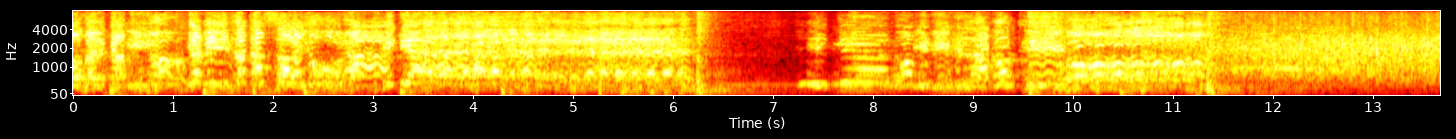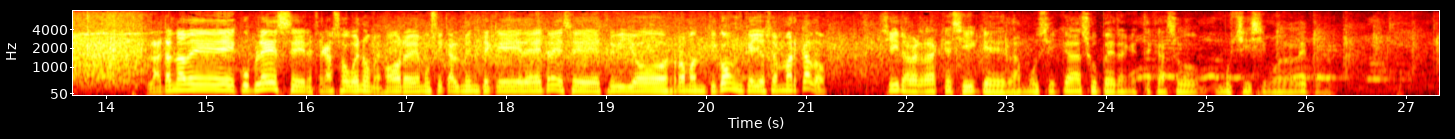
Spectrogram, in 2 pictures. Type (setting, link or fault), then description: setting, live audience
